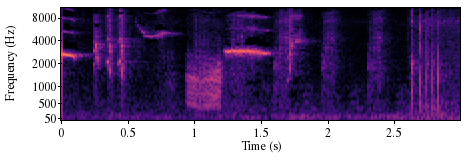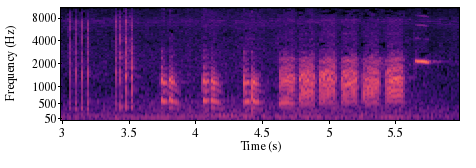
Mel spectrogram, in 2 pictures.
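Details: Javan myna, yellow-eyed, chattering through its mimicked repertoire: scattered chirps and a steady whistle, then a run of harsh rasping bursts repeated about three times a second, ending in a short whistle.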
